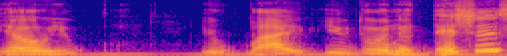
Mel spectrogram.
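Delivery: high sing-song teasing, laughing through the words. Retelling a relative teasing him about dishes: imitating someone laughing at him. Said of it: "really laughing at me".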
